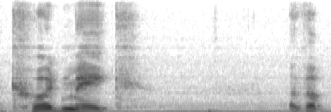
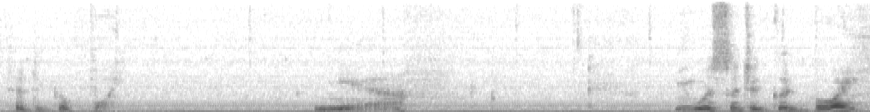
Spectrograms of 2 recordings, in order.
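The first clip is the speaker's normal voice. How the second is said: talking to a cat; 14 dB quieter than usual. Real, not acted. Cooing to the cat.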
